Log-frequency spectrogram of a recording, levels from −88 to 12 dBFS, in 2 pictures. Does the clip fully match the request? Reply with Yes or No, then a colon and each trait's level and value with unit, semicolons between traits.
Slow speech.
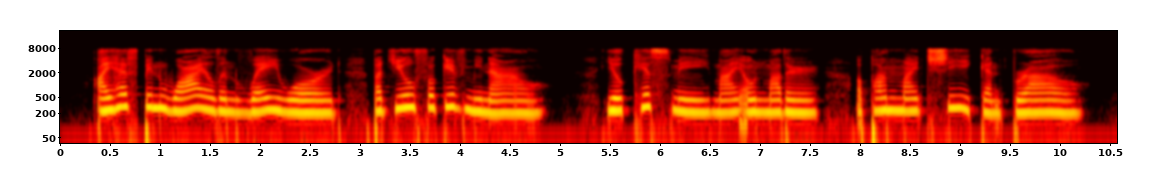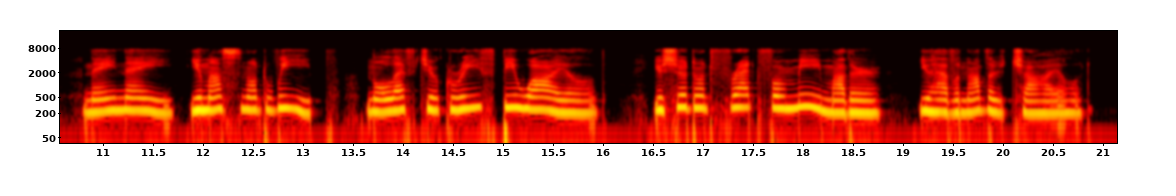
Yes: slow, 130 wpm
